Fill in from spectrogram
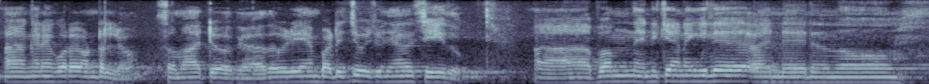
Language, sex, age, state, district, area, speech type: Malayalam, male, 30-45, Kerala, Pathanamthitta, rural, spontaneous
